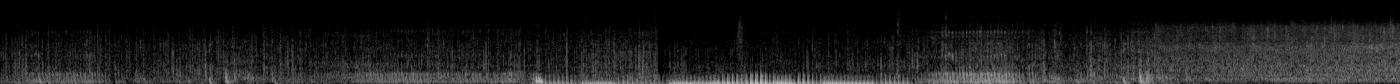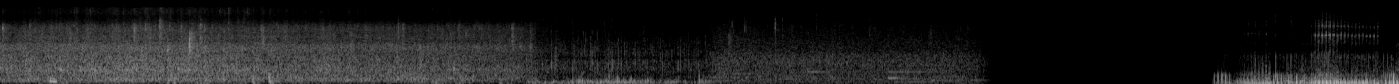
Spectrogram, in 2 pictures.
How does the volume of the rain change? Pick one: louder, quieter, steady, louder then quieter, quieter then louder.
louder then quieter.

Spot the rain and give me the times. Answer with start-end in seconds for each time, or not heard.
0.0-23.9.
